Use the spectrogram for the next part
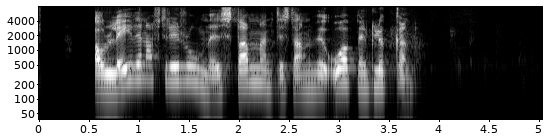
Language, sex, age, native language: Icelandic, male, 13, Icelandic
